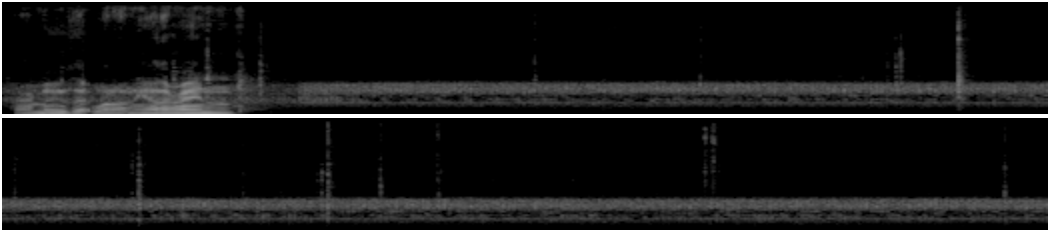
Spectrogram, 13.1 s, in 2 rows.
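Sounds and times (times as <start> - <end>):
steady background hiss: 0.0 - 13.0
screwdriver clicks: 7.3 - 9.4.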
